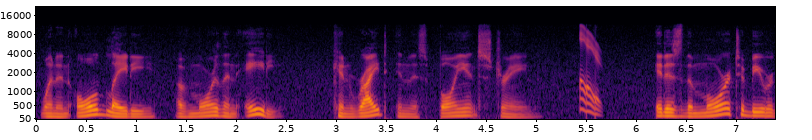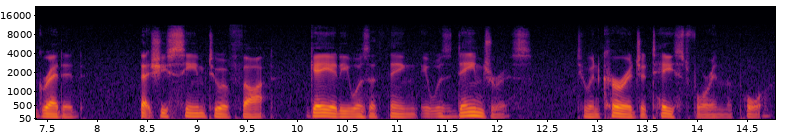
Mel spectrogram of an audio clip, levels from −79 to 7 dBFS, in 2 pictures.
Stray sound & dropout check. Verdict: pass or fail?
fail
